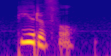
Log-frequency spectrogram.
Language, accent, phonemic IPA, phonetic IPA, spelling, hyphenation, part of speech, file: English, US, /ˈbju.tɪ.fəl/, [bju.ɾə.fəl], beautiful, beau‧ti‧ful, adjective / noun, En-us-beautiful.ogg
- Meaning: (adjective) 1. Possessing beauty, impressing the eye; attractive 2. Possessing beauty, impressing the eye; attractive.: Used emphatically or ironically, after the noun it qualifies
